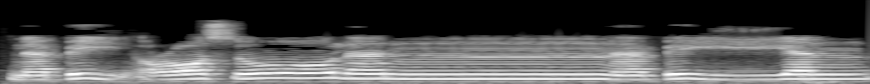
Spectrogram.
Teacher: را کا موٹا پڑھیں گے، را، آگے واو مد ہے، واو جزم سے پہلے پیش ہے، سین کو کھینچنا ہے، تنوین کے بعد حروف یرملون میں سے نون ہے، ادغام غنہ کے ساتھ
